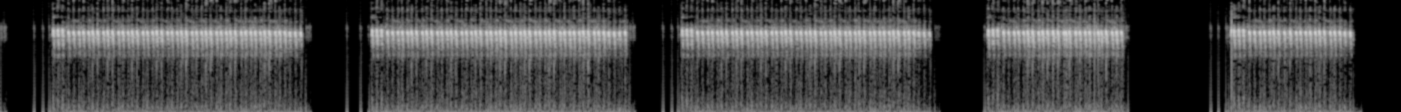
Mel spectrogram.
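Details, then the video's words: A female prinia delivers the extended 'ngetir' song style: five bursts of quick, sharp, high ticking notes, each lasting about one to three seconds, divided by short silences, with nothing else audible. "Prenjak Betina binal Ngetiiiir"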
